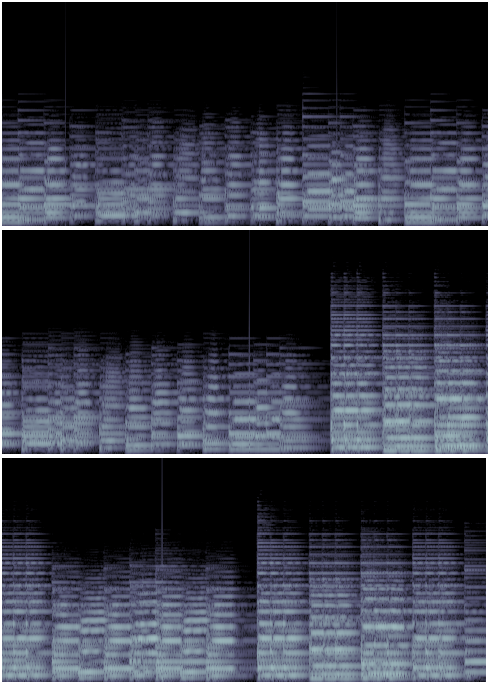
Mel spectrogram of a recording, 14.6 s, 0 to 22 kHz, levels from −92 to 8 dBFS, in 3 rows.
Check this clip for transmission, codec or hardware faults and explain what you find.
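There are two problems here: a stretch of comb filtering near the start, and three tiny skips spaced evenly through the clip.

From 0.63 to 2.58 s there's channel delay (comb filtering). One channel is running roughly 20 ms behind the other, and when they're folded to mono the shared content cancels at evenly spaced frequencies, starting down around 30 Hz and repeating up the spectrum. The result is a rough, slightly doubled colouring over that stretch.

Then there are short dropouts at 3.35, 7.33 and 11.32 s, about 4 s apart. Each loses something like 15 ms, and the audio on either side is butted together with no gap, so you hear a small skip or hiccup. That regular spacing points to audio missing between chunks, likely from a recorder or processor working in 4-second blocks and losing a sliver at each handover.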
